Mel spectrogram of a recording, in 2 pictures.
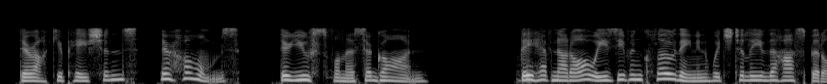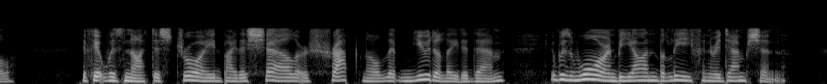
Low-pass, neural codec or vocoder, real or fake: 5.4 kHz; none; real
